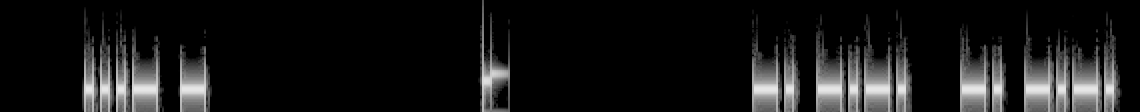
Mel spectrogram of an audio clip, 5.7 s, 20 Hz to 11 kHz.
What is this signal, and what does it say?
Morse code, heard as a keyed tone, about 29 wpm, 700 Hz. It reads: VT NC NC
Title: US States Repeated 3x 30wpm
